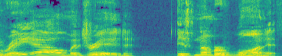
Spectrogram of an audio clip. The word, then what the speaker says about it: Real: Is it pronounced Real Madrid or Real Madrid? – Real, as in royal.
